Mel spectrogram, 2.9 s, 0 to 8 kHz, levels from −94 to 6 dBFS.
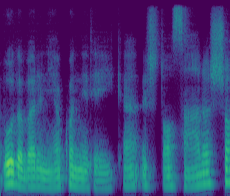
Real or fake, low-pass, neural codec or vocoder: fake; 7.2 kHz; codec, 24 kHz, 0.5 kbps, DualCodec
